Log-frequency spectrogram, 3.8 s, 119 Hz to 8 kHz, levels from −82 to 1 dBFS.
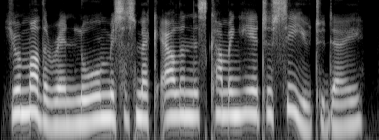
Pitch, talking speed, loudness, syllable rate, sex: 225 Hz, 220 wpm, -15 LUFS, 5.3 syllables/s, female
